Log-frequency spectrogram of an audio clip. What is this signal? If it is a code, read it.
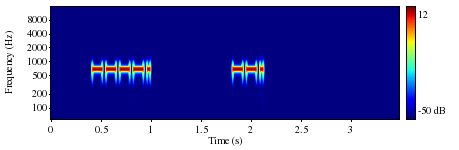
Morse code, heard as a keyed tone, about 36 wpm, spaced as for 10 wpm, 700 Hz. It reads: 9G
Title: USA Call Signs - 8x Character Spacing - 35wpm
